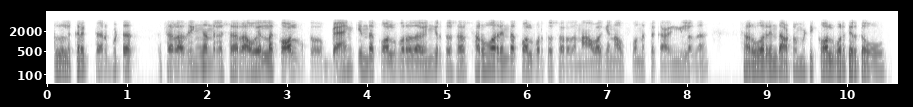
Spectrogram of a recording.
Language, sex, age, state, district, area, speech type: Kannada, male, 18-30, Karnataka, Koppal, rural, conversation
